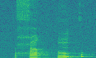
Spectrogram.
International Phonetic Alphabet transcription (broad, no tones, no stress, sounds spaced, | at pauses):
ħ ɛ q k õ k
